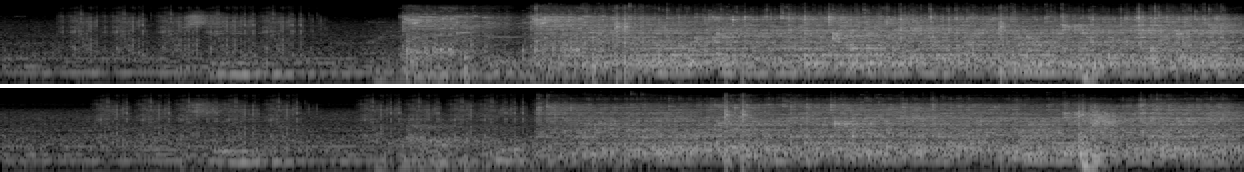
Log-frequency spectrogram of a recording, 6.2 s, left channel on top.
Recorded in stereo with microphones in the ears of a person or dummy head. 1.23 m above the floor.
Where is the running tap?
65° left (ahead or behind), 4 m.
